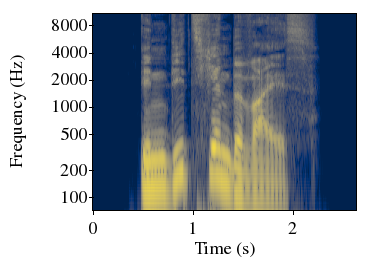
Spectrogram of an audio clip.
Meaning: circumstantial evidence
- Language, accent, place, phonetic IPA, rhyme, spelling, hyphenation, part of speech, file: German, Germany, Berlin, [ɪnˈdiːt͡si̯ənbəˌvaɪ̯s], -aɪ̯s, Indizienbeweis, In‧di‧zi‧en‧be‧weis, noun, De-Indizienbeweis.ogg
